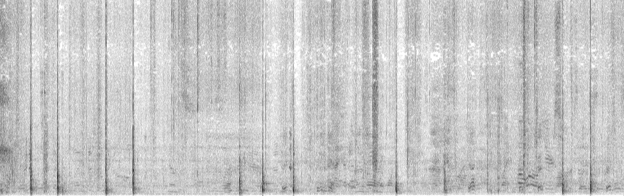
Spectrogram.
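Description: Heavy mallet striking the timbers of a post-and-beam frame: about eleven sharp wooden knocks at irregular intervals, often two in quick succession. The blows drive the braces and joints home while the frame is clamped and pulled toward square.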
